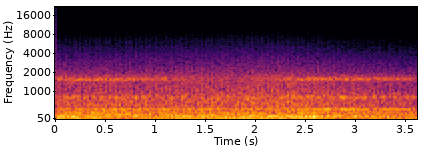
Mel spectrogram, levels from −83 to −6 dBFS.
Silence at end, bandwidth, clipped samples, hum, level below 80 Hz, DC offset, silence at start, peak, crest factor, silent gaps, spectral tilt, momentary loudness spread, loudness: 0 s; 6.4 kHz; under 0.1%; none; -24 dBFS; under 0.1%; 0 s; -4 dBFS; 14 dB; none; -9.5 dB/octave; 3 LU; -20 LUFS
